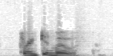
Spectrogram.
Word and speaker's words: Frankenmuth: Frankenmuth. – Frankenmuth. Frankenmuth. As in Frankenstein. – Yes. – Frankenmuth. There you go. M-W-S.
